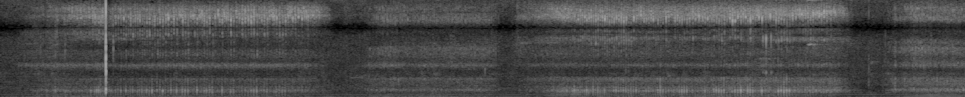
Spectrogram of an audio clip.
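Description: Low, rough breathing noise rising and falling in slow cycles over a steady background hum: snoring.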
